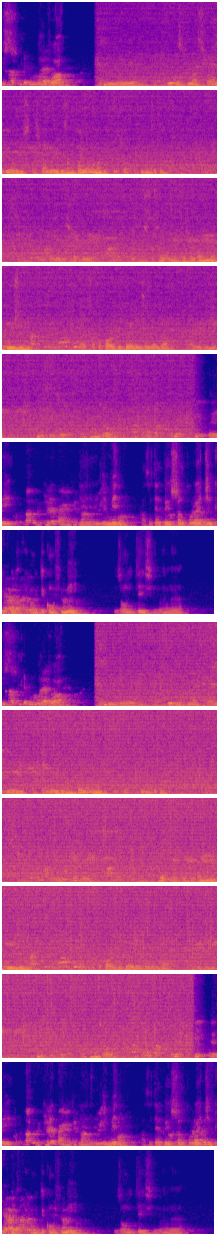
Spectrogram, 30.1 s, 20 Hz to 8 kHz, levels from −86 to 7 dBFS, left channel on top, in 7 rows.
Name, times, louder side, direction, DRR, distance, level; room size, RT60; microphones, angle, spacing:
voice 1, 0.0-1.1 1.9-2.3 2.7-3.5 8.3-8.5 9.1-10.3 10.7-11.2 11.6-12.4 13.5-13.6 13.9-14.6 17.9-18.1 18.8-21.5 22.0-23.5 24.6-24.7 25.3-26.5, right 2 dB, 40° right, 8 dB, 0.7 m, -31 dB
voice 2, 0.7-1.4 2.1-2.8 3.3-8.0 8.9-10.5 10.7-13.5 14.3-17.3 17.9-18.6 19.2-19.6 21.3-21.8 23.0-27.4 28.0-29.4, left 2 dB, 25° left, 10 dB, 0.4 m, -28 dB
sound 1, 1.8-21.0, right 6 dB, 75° right, 0.9 m, -28 dB
11.0 x 5.5 x 4.8 m, 1.0 s
head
